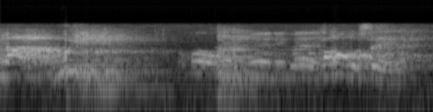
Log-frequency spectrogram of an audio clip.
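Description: Church keyboard music with held low bass notes under a man's raised, pitch-swooping voice, with some shouts from the congregation.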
